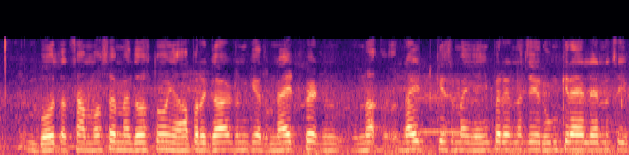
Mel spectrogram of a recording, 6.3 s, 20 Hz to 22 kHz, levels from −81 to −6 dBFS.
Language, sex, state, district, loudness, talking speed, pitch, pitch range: Hindi, male, Rajasthan, Bikaner, -14 LUFS, 220 wpm, 185 Hz, 180-190 Hz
